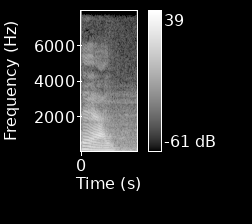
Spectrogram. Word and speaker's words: تاعي: اصل كلمه بتاع بقى الكلمه من الاصل الابطي القديم وكان نطقها ا تاعي ده حتى الاطفال يا راجل بيقولوا تاعي انت مش واخد لي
